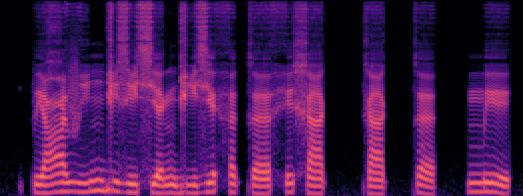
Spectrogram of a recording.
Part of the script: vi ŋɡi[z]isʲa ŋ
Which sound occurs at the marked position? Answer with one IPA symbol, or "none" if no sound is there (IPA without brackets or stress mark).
z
